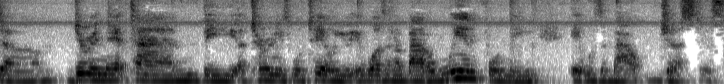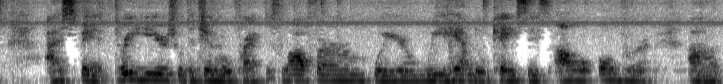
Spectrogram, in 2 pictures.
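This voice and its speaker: A middle-aged woman, speaking as a judge in an interview and explaining in a measured, formal way. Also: low-pitched. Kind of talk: interview answers. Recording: echoey room, distant mic, loud noise.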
